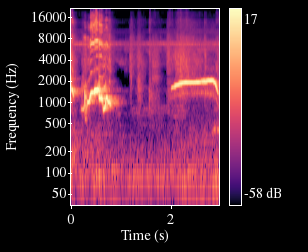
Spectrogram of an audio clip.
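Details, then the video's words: Golden black-naped oriole in gacor dor jonbreak style, a model for young orioles still learning: a short harsh, buzzy burst, a pause, then a long clear flat whistle that dips at its end. "Burung Kepodang Emas Gacor Dor Jonbreak Sangat Cocok Buat Masteran Kepodang Yang Baru Belajar Bunyi"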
